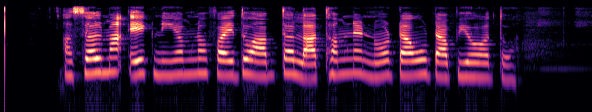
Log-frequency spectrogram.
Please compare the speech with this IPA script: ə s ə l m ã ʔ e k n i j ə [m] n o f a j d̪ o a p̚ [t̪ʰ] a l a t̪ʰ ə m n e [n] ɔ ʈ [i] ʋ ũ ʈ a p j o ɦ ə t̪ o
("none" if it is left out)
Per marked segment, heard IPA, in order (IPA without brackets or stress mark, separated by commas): m, t̪, n, a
